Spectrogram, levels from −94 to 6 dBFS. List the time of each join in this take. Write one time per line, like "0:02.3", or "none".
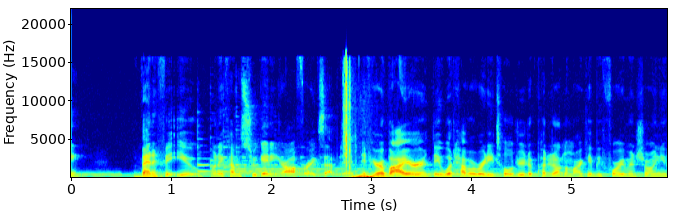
0:02.7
